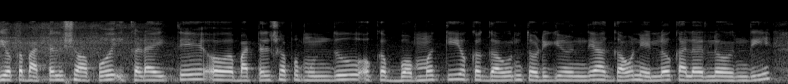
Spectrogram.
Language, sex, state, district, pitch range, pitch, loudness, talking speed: Telugu, female, Andhra Pradesh, Krishna, 190-210 Hz, 200 Hz, -18 LUFS, 165 wpm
